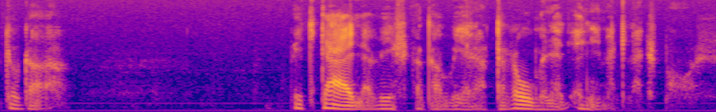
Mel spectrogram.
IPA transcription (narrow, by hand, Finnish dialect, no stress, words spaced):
tuotɑ pit kæˑi̯lˑæ ʋiskɑtɑʋ ʋielæ j̆otːɑ ruːmˑenet enimːæt læks poˑi̯s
